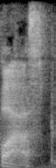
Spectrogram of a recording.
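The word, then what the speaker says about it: BLXST: just do it together how do you pronounce this because I'm so interested it is pronounced blast look at me go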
